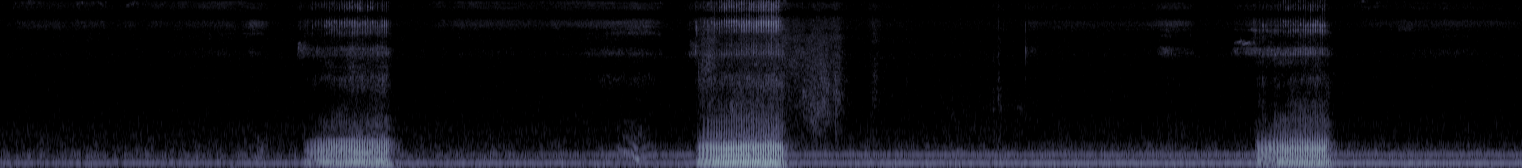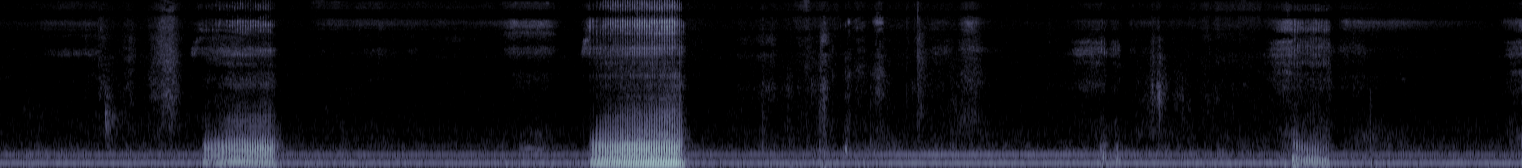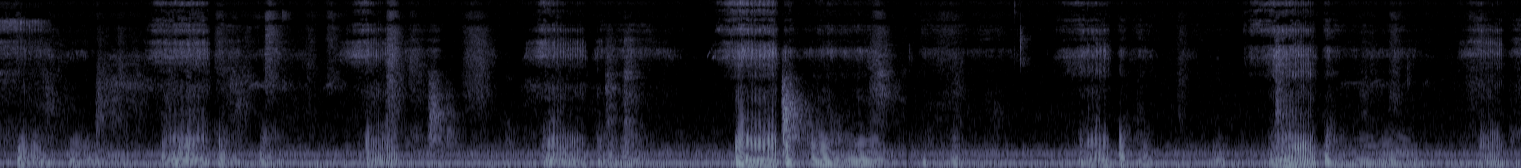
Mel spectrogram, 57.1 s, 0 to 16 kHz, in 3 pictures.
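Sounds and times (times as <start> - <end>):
steady low hum: 0.0 - 57.0
puppy snoring: 3.0 - 5.1, 7.1 - 10.2, 14.4 - 16.8, 21.4 - 27.8, 32.4 - 33.6, 34.8 - 36.7, 37.8 - 57.0.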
